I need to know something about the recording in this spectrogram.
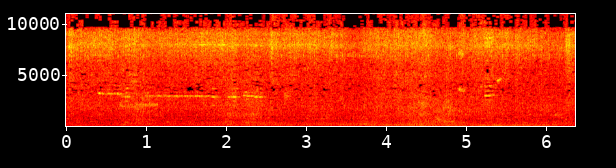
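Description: Steady low rumble of street background noise with no distinct event.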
